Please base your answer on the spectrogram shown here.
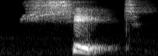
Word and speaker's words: shit: e shit shit shit então se você reparar bem sheet a primeira palavra tem uma prolongação na pronúncia do I Então she já a outra não shit é claro que numa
